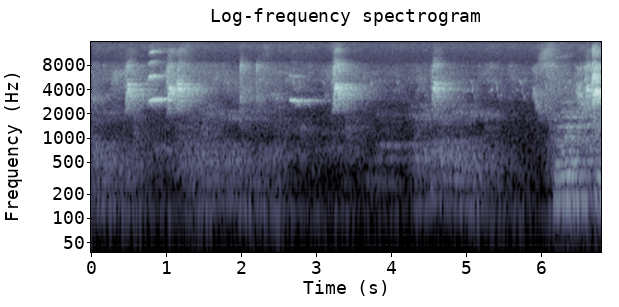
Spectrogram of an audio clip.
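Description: Small birds chirping in short high calls, with chalk scratching on a blackboard as it writes. A man's voice starts near the end.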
